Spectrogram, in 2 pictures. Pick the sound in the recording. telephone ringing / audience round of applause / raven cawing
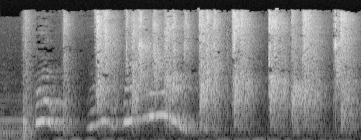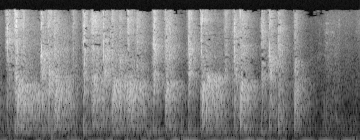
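audience round of applause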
